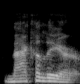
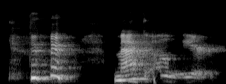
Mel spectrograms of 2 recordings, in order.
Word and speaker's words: McAleer: It's McAleer. You were close. So close, but not quite. McAleer. McAleer. I put that emphasis on the last part.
